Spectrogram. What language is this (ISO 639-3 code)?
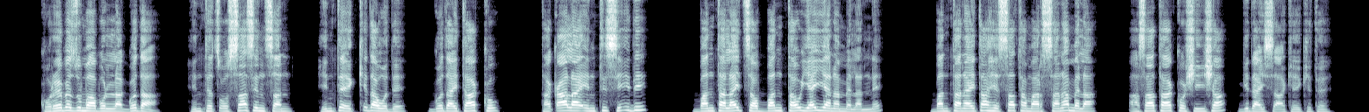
gof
